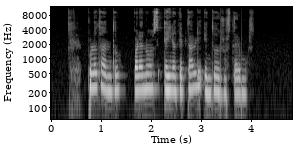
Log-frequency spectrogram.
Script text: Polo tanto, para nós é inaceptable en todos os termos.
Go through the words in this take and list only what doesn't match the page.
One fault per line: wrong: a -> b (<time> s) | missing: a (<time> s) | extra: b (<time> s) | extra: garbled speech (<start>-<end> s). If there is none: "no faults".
no faults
